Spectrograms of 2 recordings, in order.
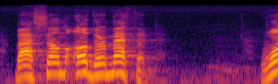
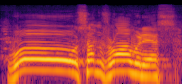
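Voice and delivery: alarmed realisation; 4 semitones higher, 9 dB louder than usual. Retold or imitated. Youth speaker realising his advice is flawed, alarmed. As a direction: burst out as doubt hits you.

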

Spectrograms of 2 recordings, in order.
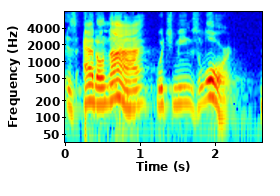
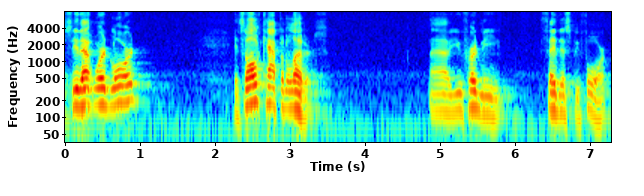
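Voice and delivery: ordinary talk

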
